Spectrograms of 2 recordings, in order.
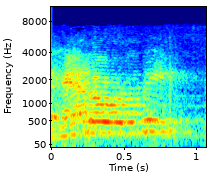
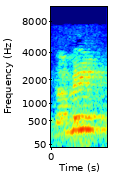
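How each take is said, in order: First: Raised, hearty pirate demand; pirate captain's demand. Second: High storybook roar; crew's roar. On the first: Captain at dinner table, raised demand. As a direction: demand food in a higher voice. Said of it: "and said, "Hand over the meat!". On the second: Hungry crew echoing captain, high roar. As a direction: echo the demand, pitched right up. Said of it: "we all roared". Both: A narrator's reading.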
